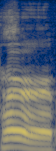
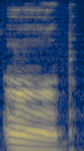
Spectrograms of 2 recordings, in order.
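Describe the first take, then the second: First: The word is said the British way. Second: The word is said the American way.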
